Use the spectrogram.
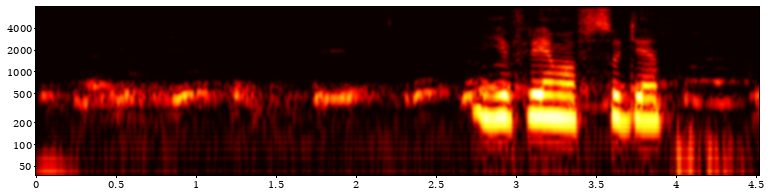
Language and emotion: Russian, neutral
